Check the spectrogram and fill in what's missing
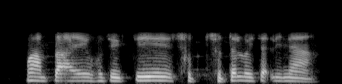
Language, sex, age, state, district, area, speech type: Manipuri, female, 60+, Manipur, Imphal East, urban, conversation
